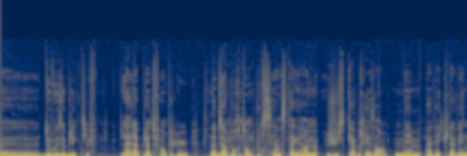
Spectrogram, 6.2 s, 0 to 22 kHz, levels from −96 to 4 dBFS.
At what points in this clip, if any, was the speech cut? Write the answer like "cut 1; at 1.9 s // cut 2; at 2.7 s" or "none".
cut 1; at 1.8 s // cut 2; at 2.2 s // cut 3; at 2.9 s // cut 4; at 3.5 s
